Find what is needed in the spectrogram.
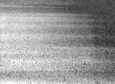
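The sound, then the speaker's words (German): A deep exhale from a person during a guided breathing exercise: one long, breathy rush of air that starts loud and gradually trails off over nearly two seconds, with no talking. “Und ein letztes Mal atme ein, atme aus.”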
